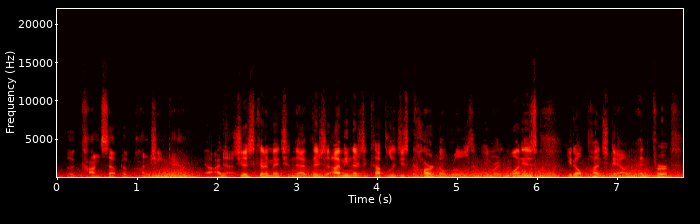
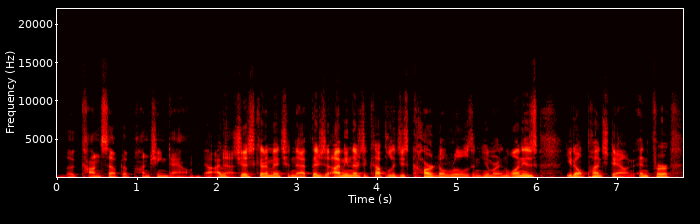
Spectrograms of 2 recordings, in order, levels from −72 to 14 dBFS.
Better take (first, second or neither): second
